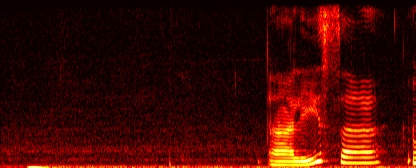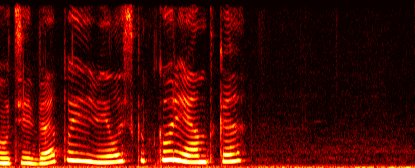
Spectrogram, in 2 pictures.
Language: Russian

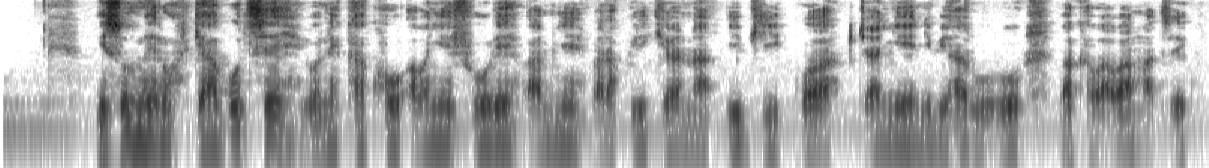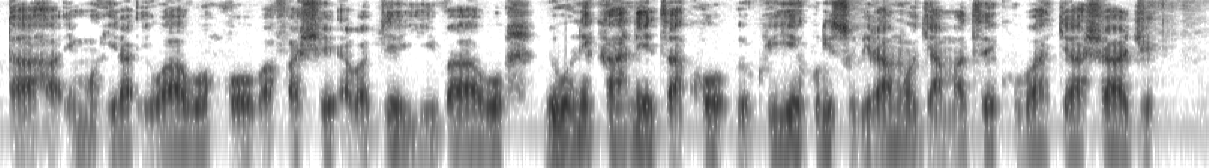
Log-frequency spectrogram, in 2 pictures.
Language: Rundi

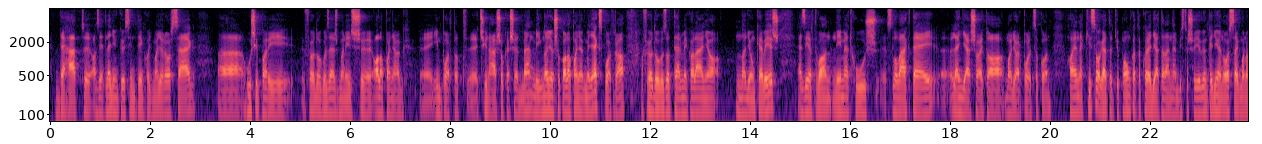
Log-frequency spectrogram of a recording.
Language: Hungarian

